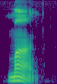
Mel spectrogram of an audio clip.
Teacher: that's pronounced with a fourth falling tone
